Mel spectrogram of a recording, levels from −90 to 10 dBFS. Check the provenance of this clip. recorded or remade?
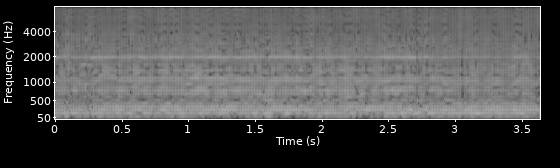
remade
